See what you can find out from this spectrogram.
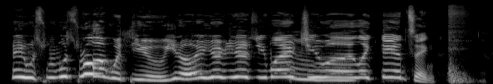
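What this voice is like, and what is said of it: Imitates another person's voice. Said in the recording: “That's a really good impression. ... did you get a recording of me? ... That sounded fantastic.”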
